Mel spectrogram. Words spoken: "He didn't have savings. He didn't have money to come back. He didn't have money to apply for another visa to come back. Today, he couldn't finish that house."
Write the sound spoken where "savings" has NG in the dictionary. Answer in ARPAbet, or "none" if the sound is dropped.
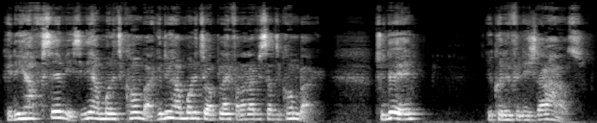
none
